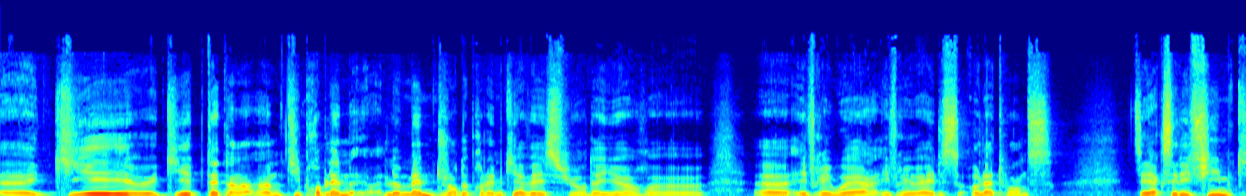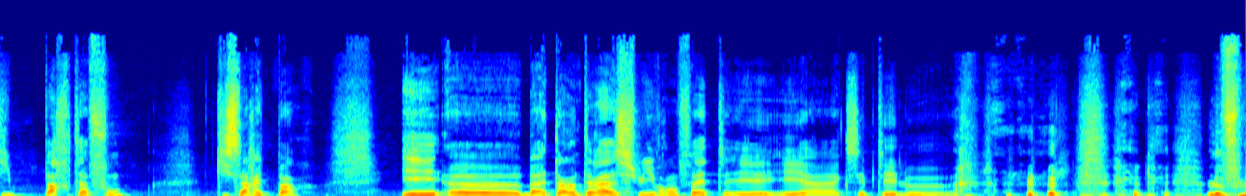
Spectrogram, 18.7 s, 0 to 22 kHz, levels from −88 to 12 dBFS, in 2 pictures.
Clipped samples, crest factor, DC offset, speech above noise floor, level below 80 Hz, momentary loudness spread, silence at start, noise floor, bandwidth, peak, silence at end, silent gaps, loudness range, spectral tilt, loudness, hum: under 0.1%; 18 dB; under 0.1%; 32 dB; -50 dBFS; 14 LU; 0 s; -52 dBFS; 18 kHz; -2 dBFS; 0 s; none; 6 LU; -5 dB/octave; -20 LUFS; none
